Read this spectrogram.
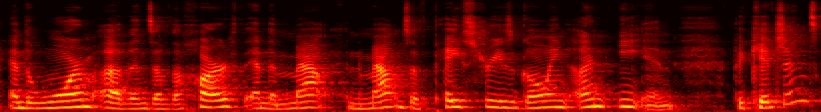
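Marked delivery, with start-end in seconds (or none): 5.5-6.1 choked, high-pitched disbelief; incredulous. A narrator's reading. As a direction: squeak it out in disbelief. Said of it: "choked out incredulously".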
